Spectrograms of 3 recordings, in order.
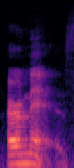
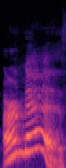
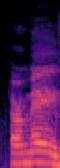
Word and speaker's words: Hermès: Hermès. It starts with an E. They're like, no. Hermès is actually a French company, and it is spelled Hermes.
